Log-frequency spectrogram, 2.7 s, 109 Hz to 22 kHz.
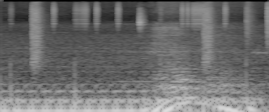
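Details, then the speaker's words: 2009 Honda Civic Si with newly installed CX turbo kit, not yet tuned: smooth revs rising and falling, no misses or rattles, no check engine light; normal revving. "No check engine. No check engine. What's that smell? Is that rich? It's your exhaust scrap."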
